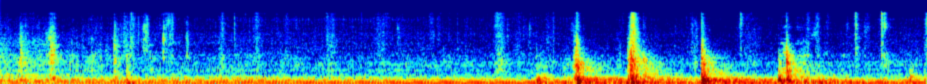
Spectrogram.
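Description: Steady low hum of an idling engine, joined from about eight seconds in by a string of loud knocks roughly a second apart, with a few lighter ones after.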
